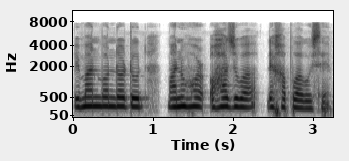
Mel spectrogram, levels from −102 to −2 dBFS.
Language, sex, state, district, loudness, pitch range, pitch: Assamese, female, Assam, Kamrup Metropolitan, -14 LUFS, 215-240 Hz, 230 Hz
